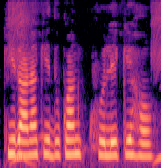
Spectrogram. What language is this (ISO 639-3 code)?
bho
